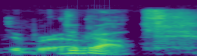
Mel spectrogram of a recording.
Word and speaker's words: DuBrow: So Kevin Dubrow, is that how you pronounce it? Is it Dubrow? Dubrow.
